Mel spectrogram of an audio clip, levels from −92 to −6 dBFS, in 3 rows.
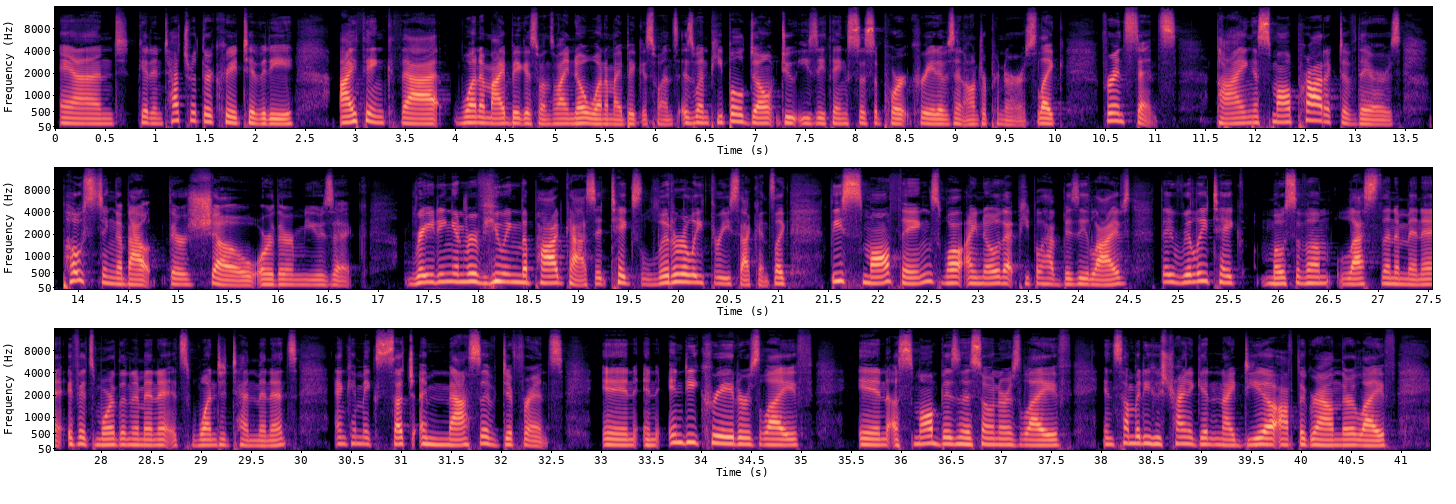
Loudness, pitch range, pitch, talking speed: -26 LUFS, 155-195 Hz, 175 Hz, 185 wpm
